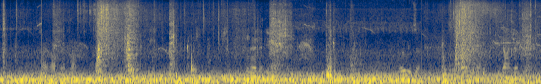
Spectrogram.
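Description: A fishing rod swishes through the air as it is cast.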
